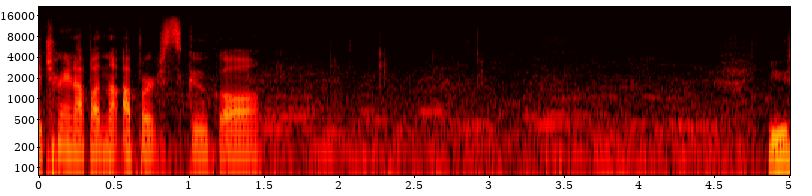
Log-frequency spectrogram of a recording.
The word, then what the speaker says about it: Schuylkill: yes so they train up on the upper skookul you say skookle like you're uh from here that's amazing you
